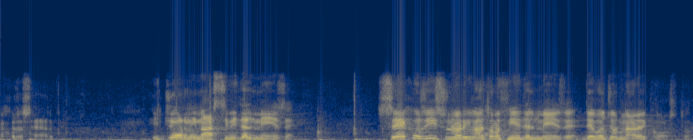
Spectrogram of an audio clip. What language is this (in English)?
Italian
